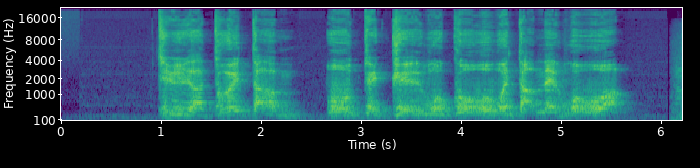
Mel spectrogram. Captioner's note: alien sounds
